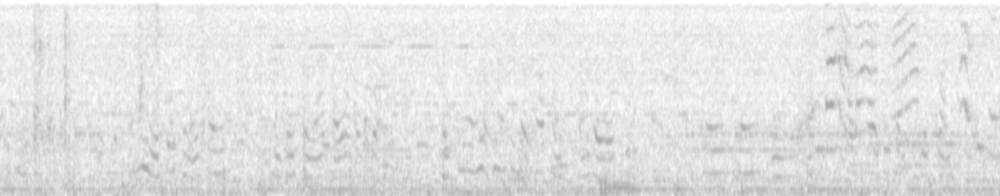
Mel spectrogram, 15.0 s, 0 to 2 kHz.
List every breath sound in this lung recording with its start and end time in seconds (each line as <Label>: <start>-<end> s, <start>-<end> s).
Inhalation: 9.01-9.68 s
Wheeze: 9.01-9.68 s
